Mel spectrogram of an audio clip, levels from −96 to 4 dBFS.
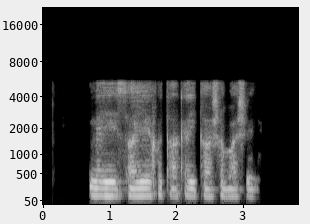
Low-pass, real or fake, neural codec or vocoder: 5.4 kHz; fake; codec, 44.1 kHz, 2.6 kbps, SNAC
